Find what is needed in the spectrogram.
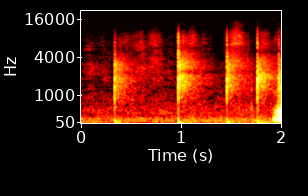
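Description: Chalk writing on a blackboard: several sharp taps of the chalk against the board, with light scraping between them, as words are written.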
